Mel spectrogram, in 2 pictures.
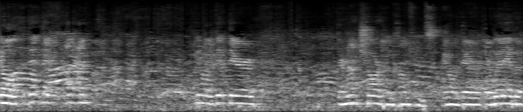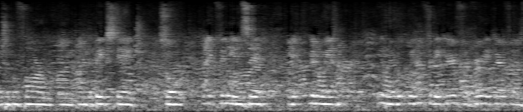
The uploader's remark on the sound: This week we are live from Taaffes Bar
